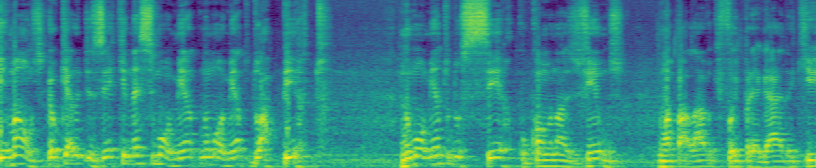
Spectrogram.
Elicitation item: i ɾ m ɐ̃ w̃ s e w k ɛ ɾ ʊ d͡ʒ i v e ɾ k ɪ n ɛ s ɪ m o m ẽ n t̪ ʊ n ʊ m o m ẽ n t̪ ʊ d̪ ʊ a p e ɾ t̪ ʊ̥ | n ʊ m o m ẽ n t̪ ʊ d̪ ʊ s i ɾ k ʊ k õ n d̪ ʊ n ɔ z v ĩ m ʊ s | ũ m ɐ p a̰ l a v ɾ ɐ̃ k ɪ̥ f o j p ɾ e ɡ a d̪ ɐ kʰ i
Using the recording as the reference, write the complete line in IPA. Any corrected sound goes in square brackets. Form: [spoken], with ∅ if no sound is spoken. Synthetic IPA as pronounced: i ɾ m ɐ̃ w̃ s e w k ɛ ɾ ʊ d͡ʒ i [z] e ɾ k ɪ n [e] s ɪ m o m ẽ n t̪ ʊ n ʊ m o m ẽ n t̪ ʊ d̪ ʊ a p e ɾ t̪ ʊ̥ | n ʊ m o m ẽ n t̪ ʊ d̪ ʊ s [e] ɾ k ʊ k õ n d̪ ʊ n ɔ z v ĩ m ʊ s | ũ m ɐ p a̰ l a v ɾ [ɐ] k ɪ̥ f o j p ɾ e ɡ a d̪ ɐ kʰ i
